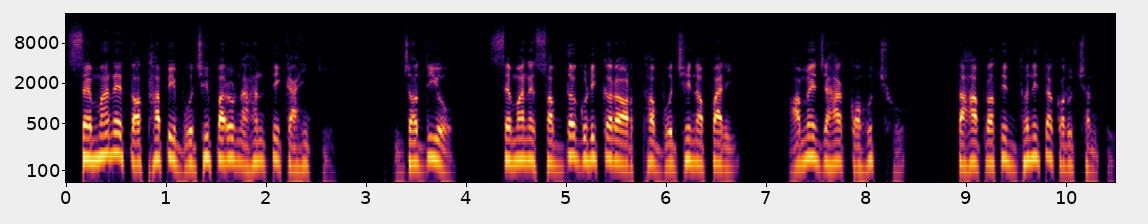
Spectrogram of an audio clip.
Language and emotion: Odia, neutral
